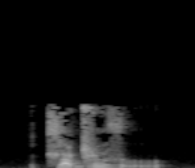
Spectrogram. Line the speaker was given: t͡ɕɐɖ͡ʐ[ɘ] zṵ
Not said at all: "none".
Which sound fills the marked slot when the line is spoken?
ʉ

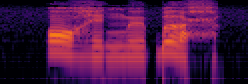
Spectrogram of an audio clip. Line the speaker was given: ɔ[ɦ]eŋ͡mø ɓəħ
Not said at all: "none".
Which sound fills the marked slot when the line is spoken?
ɦ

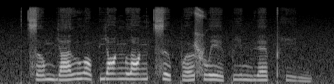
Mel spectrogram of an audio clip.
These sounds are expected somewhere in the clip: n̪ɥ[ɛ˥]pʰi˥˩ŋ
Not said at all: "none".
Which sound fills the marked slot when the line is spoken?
ɛ˥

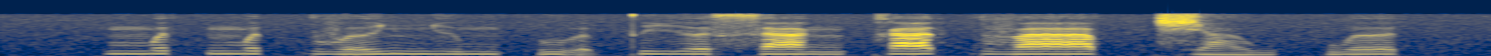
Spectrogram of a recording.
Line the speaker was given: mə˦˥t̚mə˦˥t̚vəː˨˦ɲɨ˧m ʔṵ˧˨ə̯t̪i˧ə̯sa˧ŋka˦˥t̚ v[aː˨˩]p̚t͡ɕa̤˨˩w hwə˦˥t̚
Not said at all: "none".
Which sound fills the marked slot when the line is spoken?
aː˦˥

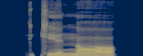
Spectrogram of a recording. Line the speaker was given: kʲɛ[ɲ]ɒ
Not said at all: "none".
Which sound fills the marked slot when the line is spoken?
n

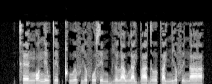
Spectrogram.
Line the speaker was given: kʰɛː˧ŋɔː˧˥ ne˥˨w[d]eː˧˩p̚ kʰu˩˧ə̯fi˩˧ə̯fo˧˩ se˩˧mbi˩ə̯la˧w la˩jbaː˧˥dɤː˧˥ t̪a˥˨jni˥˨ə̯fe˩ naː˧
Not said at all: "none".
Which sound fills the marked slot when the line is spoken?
t̪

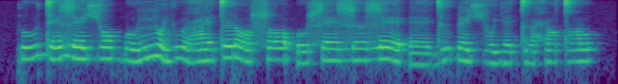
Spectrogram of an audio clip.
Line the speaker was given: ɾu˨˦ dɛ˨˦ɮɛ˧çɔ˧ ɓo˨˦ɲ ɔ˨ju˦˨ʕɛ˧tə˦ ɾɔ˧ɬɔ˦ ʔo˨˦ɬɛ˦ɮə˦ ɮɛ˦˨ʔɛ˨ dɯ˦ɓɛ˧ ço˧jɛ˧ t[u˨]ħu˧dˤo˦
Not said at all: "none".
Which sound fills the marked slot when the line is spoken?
ɯ˨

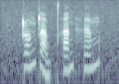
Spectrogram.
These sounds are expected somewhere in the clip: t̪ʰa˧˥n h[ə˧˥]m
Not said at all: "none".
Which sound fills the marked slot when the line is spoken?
ə˧˥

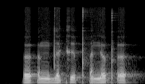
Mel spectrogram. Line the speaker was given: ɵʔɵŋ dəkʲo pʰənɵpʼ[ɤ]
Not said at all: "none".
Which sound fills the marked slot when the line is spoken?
ɵ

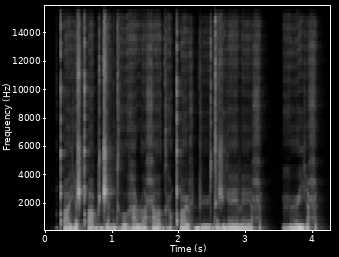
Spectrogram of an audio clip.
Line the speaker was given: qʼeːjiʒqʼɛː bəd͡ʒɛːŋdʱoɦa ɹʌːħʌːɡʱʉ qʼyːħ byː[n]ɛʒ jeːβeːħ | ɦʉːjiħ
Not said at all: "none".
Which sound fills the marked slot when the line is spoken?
d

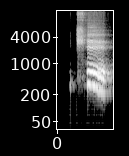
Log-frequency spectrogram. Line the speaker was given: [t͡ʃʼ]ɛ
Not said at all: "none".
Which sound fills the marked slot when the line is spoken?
t͡ʃʰ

